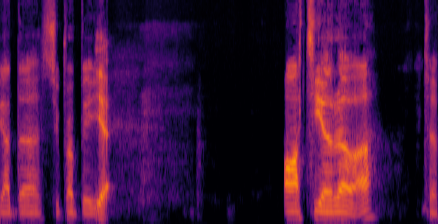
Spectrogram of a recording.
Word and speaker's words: Aotearoa: Aotearoa, to pronounce it correctly.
